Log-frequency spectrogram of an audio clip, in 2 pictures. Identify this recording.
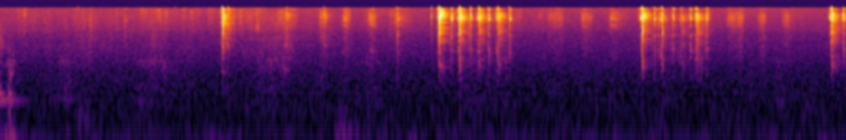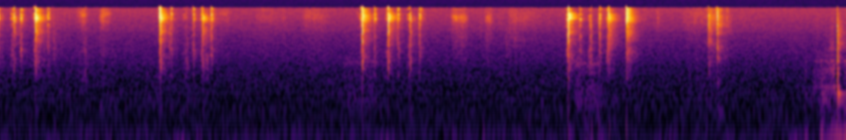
Close sound of cutting fringe, including comb and light breathing.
